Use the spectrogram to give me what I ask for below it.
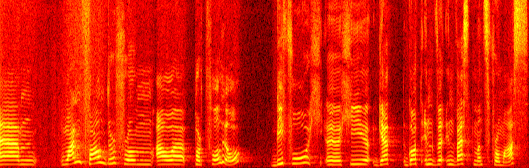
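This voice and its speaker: A woman speaks at a very slow pace. Her pitch is high, with ordinary variation. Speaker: startup program head. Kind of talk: conference talk. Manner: hesitant, many fillers.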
